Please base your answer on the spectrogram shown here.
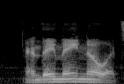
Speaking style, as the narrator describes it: said the colonel

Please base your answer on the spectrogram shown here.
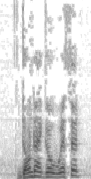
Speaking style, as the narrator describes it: exclaimed pleadingly

